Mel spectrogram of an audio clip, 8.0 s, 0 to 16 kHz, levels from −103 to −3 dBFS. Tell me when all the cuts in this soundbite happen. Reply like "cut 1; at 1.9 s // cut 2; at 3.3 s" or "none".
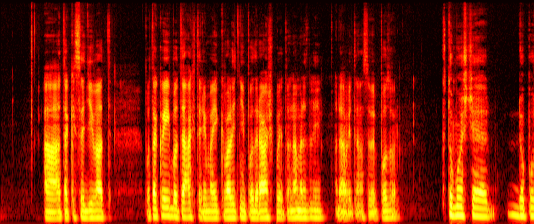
cut 1; at 4.1 s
